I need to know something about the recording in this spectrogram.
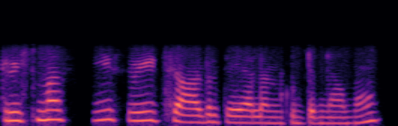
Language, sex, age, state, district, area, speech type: Telugu, female, 18-30, Andhra Pradesh, Annamaya, rural, conversation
